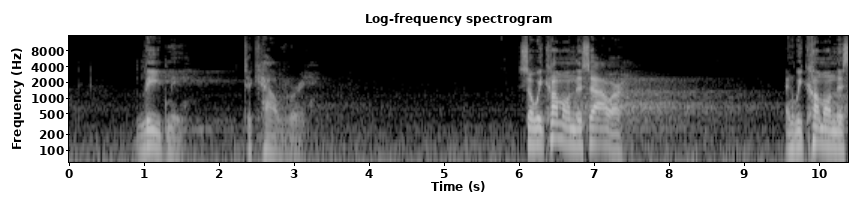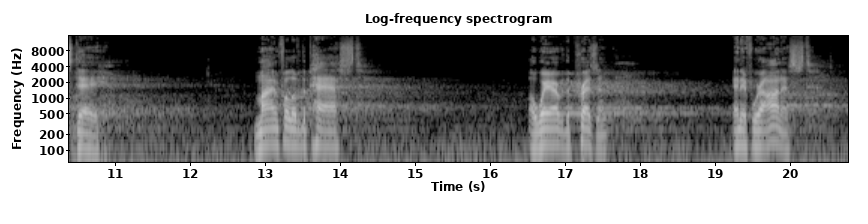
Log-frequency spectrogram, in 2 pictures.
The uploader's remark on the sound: preached at our Good Friday service on April 15, 2022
